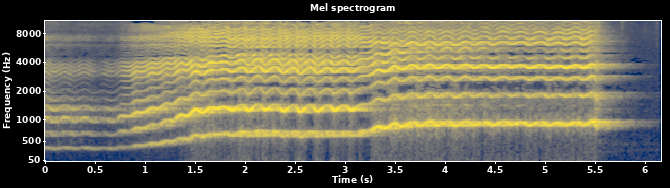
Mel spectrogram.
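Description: A soprano voice singing one wordless note with vibrato that climbs in two steps, from a low pitch to a very high note. The high note is held for about two seconds, then stops shortly before the end.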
